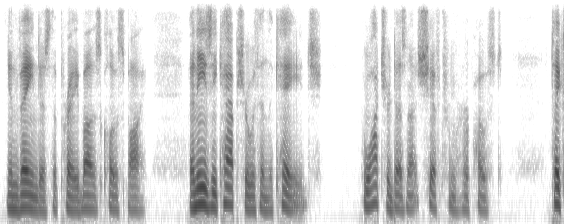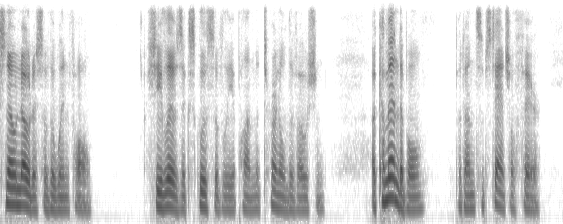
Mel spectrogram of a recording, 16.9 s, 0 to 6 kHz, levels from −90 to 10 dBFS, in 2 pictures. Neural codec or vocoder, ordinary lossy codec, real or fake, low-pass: none; Opus, 32 kbps; real; 5.4 kHz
